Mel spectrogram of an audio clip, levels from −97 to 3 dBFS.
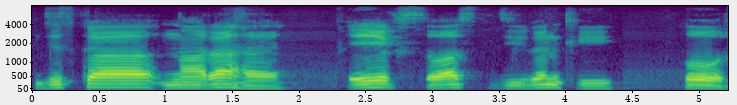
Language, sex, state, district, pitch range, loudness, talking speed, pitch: Hindi, male, Jharkhand, Ranchi, 85-110 Hz, -14 LUFS, 90 wpm, 100 Hz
